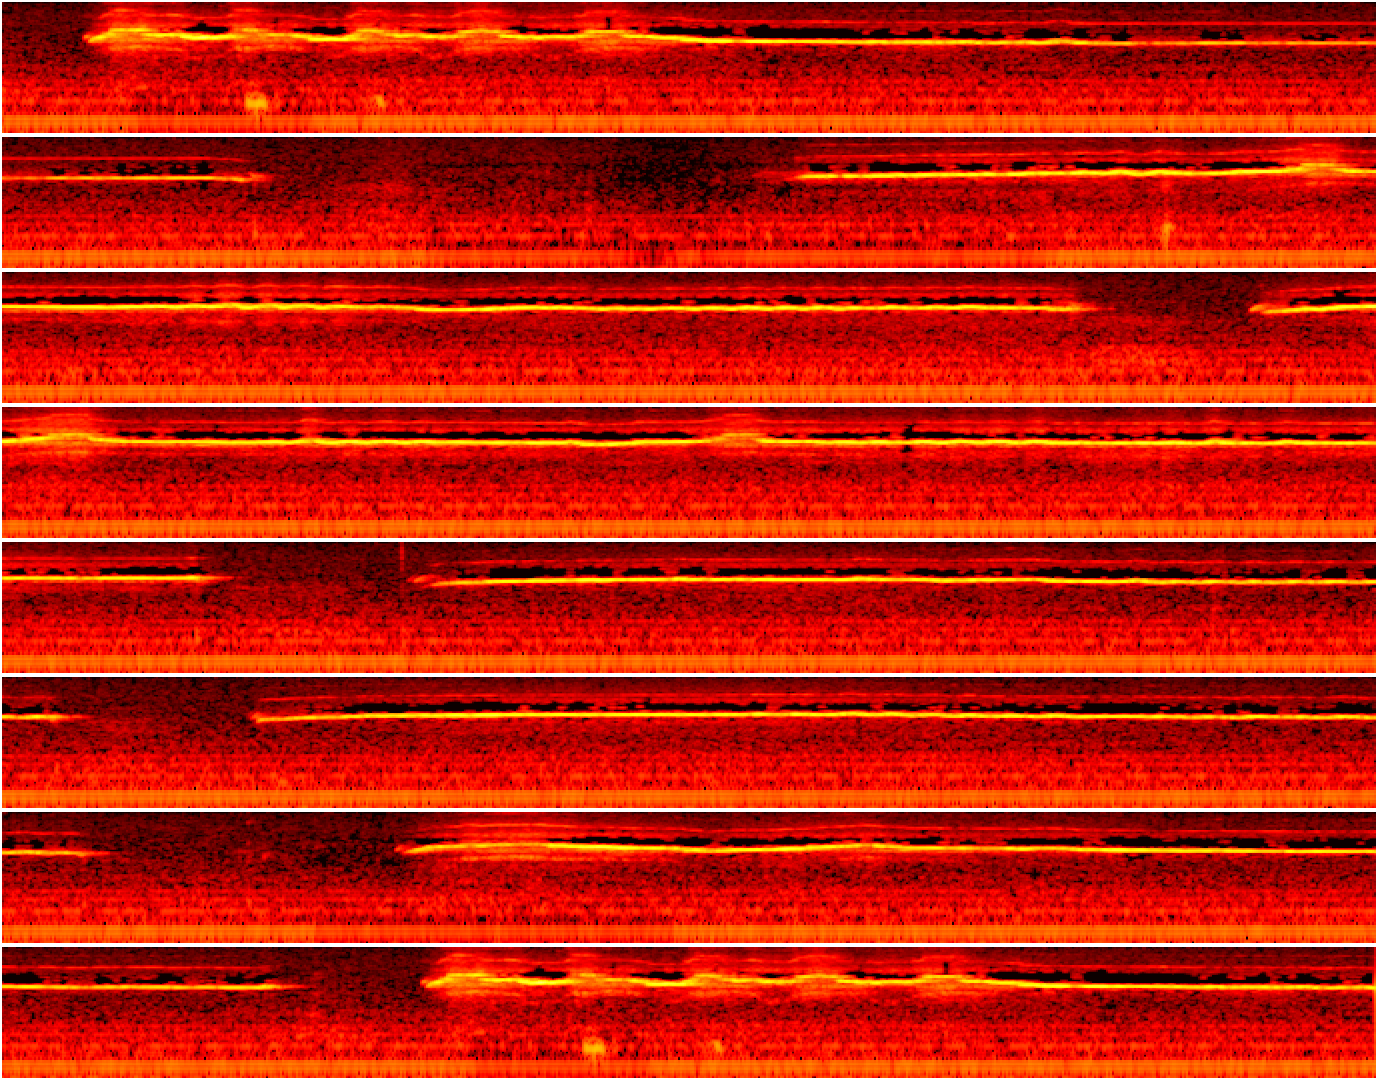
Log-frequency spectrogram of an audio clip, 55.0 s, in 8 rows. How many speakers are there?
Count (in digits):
0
